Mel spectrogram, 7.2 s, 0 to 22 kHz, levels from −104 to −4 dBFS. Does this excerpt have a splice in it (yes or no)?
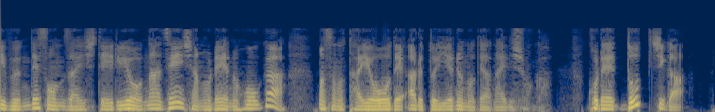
yes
